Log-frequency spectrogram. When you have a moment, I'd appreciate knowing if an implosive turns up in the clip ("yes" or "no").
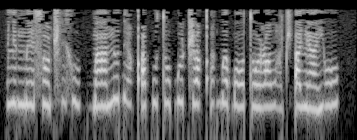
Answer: yes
